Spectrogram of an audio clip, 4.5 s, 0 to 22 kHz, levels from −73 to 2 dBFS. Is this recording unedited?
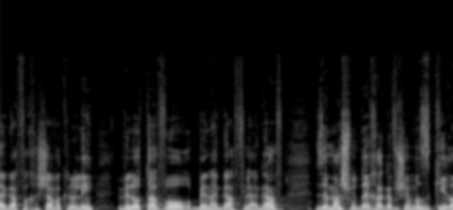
yes; 0 cuts

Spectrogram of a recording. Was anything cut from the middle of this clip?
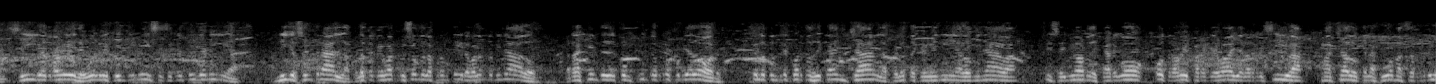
yes; 1 cut; at 13.2 s

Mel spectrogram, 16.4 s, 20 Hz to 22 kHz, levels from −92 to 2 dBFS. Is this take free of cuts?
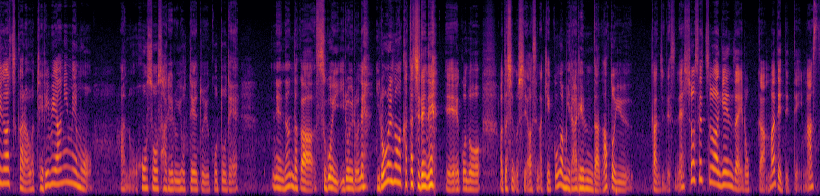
yes; 0 cuts

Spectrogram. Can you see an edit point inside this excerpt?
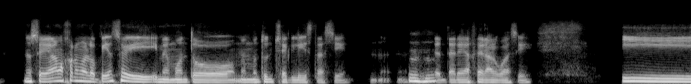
no; 0 cuts

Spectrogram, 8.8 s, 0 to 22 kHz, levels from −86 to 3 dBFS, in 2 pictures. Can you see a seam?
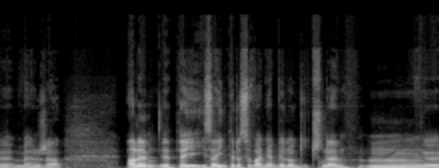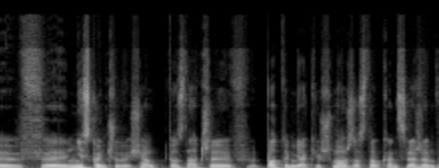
no; 0 cuts

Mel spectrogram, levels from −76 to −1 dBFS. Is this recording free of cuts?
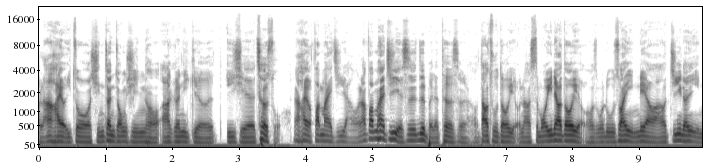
no; 1 cut; at 3.8 s

